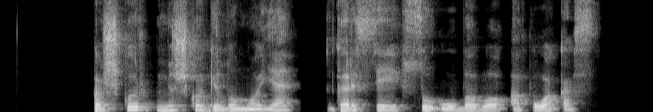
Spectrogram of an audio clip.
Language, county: Lithuanian, Kaunas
